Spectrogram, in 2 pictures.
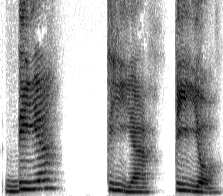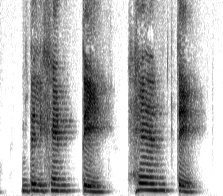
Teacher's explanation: Eu sei que tem algumas regiões do Brasil que fala o T igual no espanhol, mas tem muitas outras regiões que a gente fala inteligente. Então, esse ti não existe no espanhol, por isso que a gente fala inteligente. T é bem forte também.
